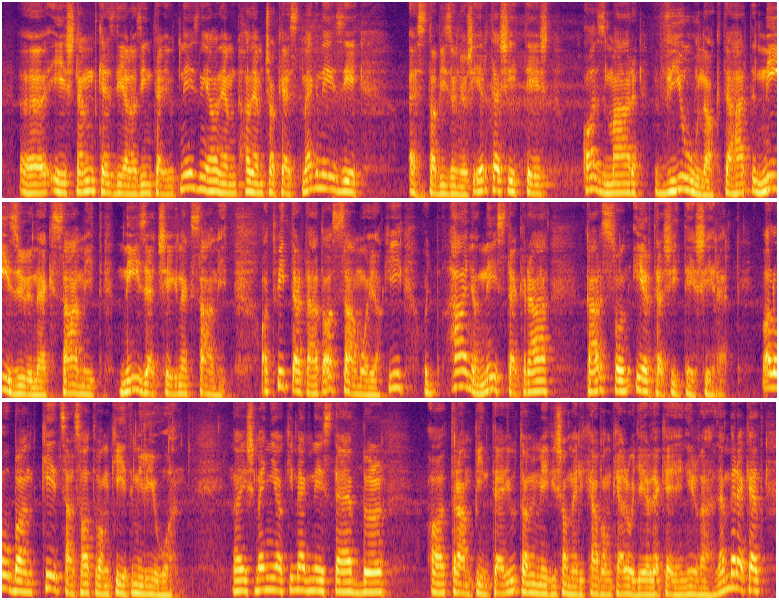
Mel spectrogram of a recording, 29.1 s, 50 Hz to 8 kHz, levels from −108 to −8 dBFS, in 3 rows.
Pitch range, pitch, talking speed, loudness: 125-160 Hz, 145 Hz, 120 wpm, -17 LUFS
